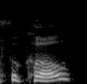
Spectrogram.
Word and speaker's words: Foucault: But let me introduce Michel Foucault. His last name is spelled F-O-U-C-A-U-L-T, Foucault, the pronunciation.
